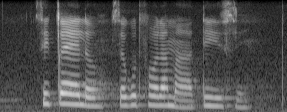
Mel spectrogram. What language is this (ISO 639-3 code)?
ssw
